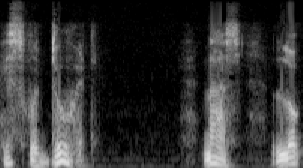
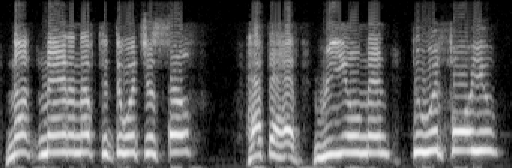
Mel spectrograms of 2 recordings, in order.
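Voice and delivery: much higher, louder woman's mockery; defiant taunt; 6 dB louder than usual. A narrator's reading. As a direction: jeer to wound his pride. Captive woman taunting her attacker.

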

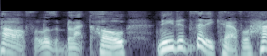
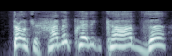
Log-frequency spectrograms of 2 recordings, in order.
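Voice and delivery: dismayed question; 12 semitones higher than usual. A narrator's reading. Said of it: "asked Lucy".

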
